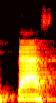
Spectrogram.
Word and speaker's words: passed: He passed out. He passed out. Passed. Ici c'est un te, ok? Puisque ici le radical se finit par un S. Donc du coup le ED se prononce comme un te.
